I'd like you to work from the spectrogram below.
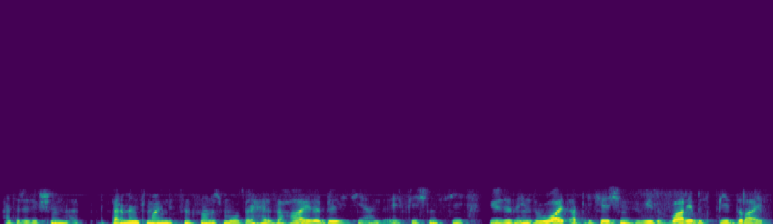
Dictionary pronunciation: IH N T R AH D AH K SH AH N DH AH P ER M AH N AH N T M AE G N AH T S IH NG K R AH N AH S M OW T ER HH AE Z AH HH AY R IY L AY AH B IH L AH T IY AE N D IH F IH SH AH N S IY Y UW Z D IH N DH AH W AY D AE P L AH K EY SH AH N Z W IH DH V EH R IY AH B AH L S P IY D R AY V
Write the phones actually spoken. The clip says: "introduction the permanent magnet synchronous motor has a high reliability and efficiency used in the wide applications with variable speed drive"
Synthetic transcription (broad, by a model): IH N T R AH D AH K SH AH N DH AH P ER M AH N AH N T M AE G N AH T S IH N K R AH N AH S M OW T ER HH AE Z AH HH AY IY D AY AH B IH L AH T IY AE N D IH F IH SH AH N S IY Y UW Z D IH N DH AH W AY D AE P L AH K EY SH AH N Z W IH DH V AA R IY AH B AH L S P IY D R AY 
